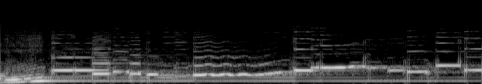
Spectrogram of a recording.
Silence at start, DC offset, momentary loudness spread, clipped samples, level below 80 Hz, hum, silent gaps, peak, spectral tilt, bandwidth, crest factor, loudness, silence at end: 0 s; under 0.1%; 8 LU; under 0.1%; -56 dBFS; none; none; -6 dBFS; -11 dB/octave; 5 kHz; 14 dB; -20 LUFS; 0 s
